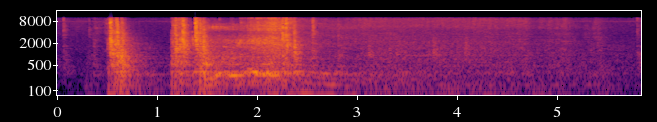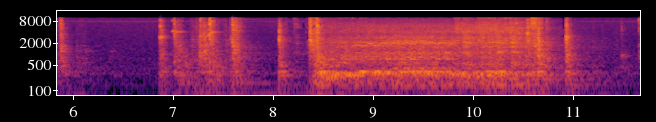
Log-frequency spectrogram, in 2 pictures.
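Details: 1947 International Harvester KB-1 panel truck, unrebuilt Green Diamond 214ci six, cold start with choke pulled and no fast idle linkage or throttle cable: two spells of slow, chugging cranking with pauses, struggling to catch.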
